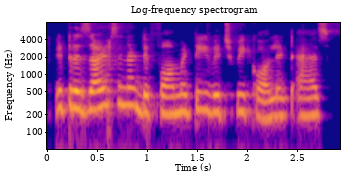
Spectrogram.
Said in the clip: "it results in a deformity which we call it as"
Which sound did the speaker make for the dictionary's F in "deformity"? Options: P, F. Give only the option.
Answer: F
